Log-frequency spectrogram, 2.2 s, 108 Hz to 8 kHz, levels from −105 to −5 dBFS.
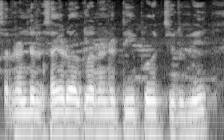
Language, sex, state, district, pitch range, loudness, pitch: Tamil, male, Tamil Nadu, Kanyakumari, 120-125 Hz, -14 LUFS, 125 Hz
